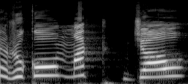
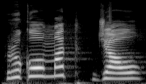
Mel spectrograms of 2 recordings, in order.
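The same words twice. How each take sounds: First: Slow "रुको", a break, then "मत जाओ"; pause after रुको. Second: "रुको मत" run together, then "जाओ"; slow reading, split after मत; pause after मत. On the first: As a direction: separate रुको from मत जाओ, drawn out slowly. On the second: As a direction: join रुको to मत, break before जाओ. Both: Shown as a demonstration. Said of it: "अल्प विराम चिन्ह का स्थान बदल जाने से".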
